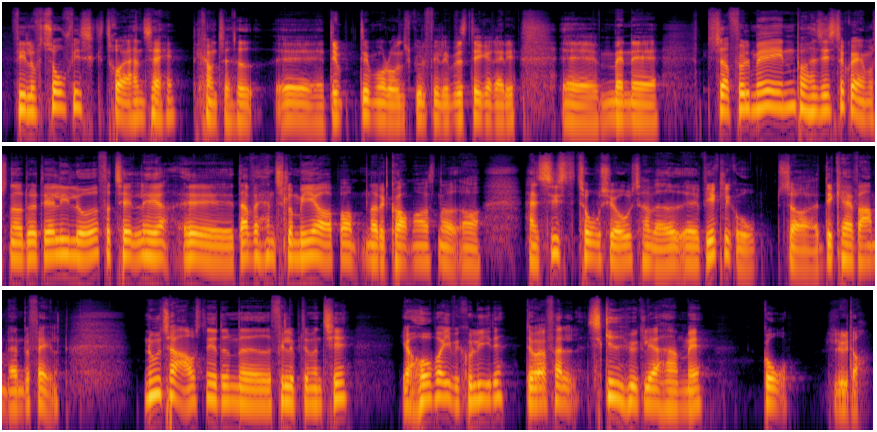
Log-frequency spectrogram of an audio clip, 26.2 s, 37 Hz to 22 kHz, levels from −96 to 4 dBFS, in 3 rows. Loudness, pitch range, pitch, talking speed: -19 LUFS, 115-145 Hz, 125 Hz, 225 wpm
